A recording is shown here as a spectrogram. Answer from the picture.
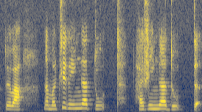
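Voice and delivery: ordinary talk

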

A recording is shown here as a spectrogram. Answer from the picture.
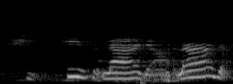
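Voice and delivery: usual speaking voice

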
